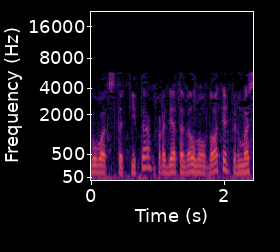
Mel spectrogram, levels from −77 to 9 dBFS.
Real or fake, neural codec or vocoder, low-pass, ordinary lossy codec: fake; codec, 16 kHz, 4.8 kbps, FACodec; 7.2 kHz; MP3, 24 kbps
